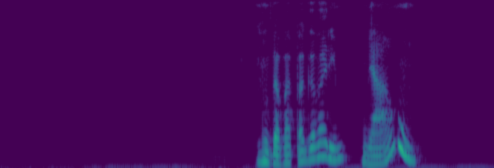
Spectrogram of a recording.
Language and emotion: Russian, positive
